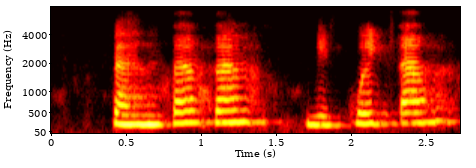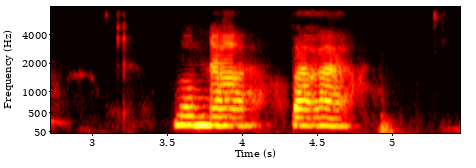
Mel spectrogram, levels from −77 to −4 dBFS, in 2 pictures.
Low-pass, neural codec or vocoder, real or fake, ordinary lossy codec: 7.2 kHz; codec, 16 kHz, 1 kbps, FreqCodec, smaller model; fake; Opus, 24 kbps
